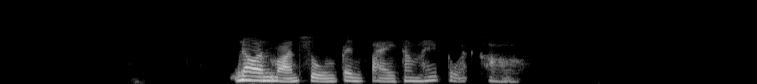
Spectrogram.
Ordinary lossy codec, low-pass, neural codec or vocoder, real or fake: none; 3.6 kHz; codec, 24 kHz, 1 kbps, SNAC; fake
